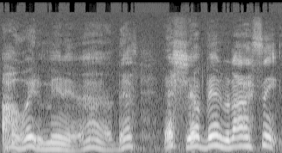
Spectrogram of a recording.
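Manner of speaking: hushed passerby spotting someone; quiet imitation of a stranger; imagined onlooker. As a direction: say it softly, like pointing someone out.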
